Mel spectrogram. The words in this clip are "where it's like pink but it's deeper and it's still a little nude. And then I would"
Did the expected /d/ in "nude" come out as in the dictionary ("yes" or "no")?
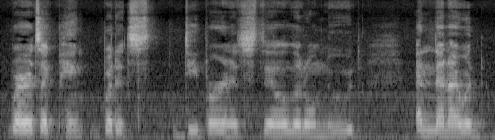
yes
